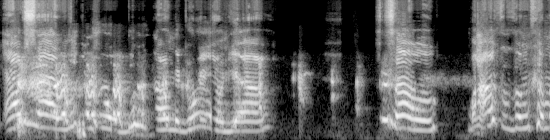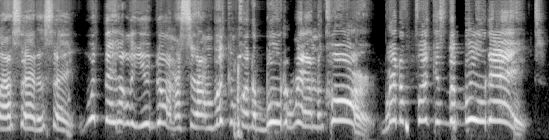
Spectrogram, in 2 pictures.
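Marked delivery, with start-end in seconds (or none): 6.2-10.9 higher-pitched, baffled retelling; comic exasperated quote, pitched up; retold exasperation. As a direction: re-enact the bewildered back-and-forth. Acts out baffled exchange with uncle.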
